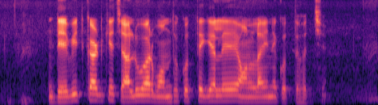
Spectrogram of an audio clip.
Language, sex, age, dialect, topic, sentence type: Bengali, male, 31-35, Western, banking, statement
